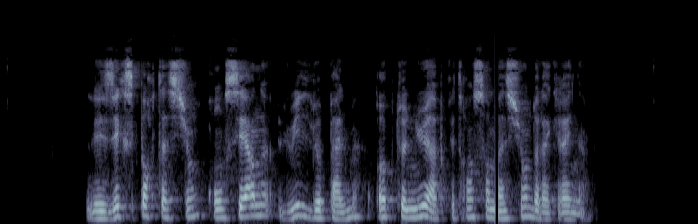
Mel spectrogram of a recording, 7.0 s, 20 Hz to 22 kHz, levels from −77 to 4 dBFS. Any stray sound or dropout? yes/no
yes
